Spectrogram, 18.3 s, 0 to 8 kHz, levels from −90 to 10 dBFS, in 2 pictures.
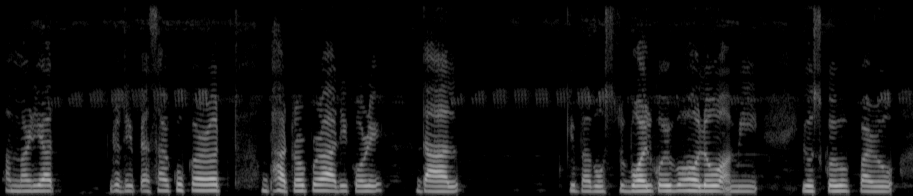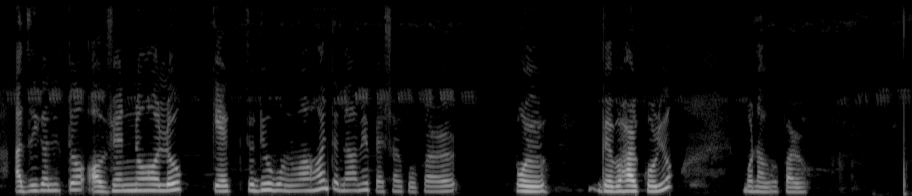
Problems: constant background noise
